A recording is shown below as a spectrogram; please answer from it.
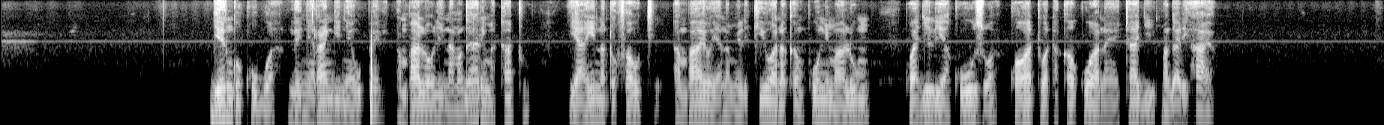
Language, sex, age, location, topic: Swahili, male, 18-24, Dar es Salaam, finance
